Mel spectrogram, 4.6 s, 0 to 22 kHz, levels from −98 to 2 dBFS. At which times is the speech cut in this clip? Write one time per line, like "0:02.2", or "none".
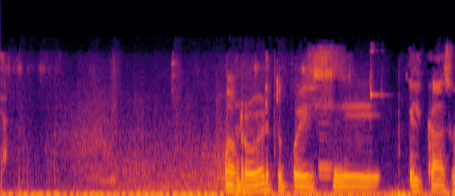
none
